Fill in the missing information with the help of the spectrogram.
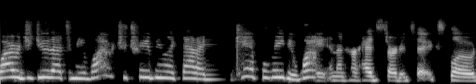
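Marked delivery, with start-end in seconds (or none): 0.0-3.2 mock enraged angry screaming, pitched high. Retelling a dream, screaming at her for being so mean to you, retelling a scream. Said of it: "So I was screaming at her".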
